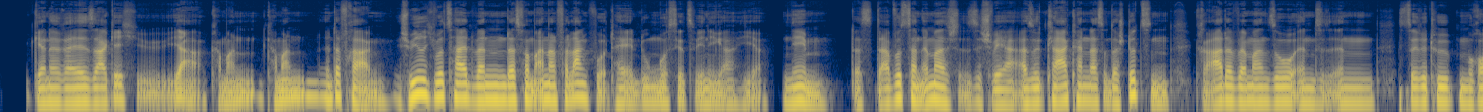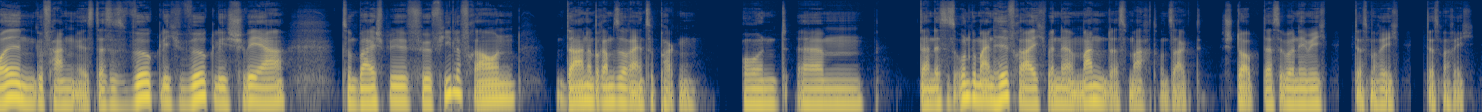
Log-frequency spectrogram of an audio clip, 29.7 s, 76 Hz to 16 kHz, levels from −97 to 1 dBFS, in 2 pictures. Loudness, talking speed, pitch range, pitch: -20 LUFS, 170 wpm, 115-145 Hz, 125 Hz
